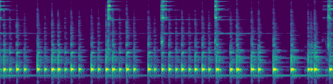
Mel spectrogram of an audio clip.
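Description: Percussion-led folk music: a fast, even run of pitched drum strokes over a steady two-note tone, with a bright metallic clink about every two-thirds of a second.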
